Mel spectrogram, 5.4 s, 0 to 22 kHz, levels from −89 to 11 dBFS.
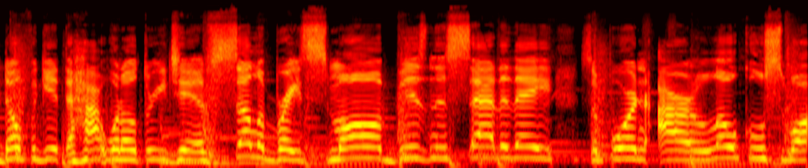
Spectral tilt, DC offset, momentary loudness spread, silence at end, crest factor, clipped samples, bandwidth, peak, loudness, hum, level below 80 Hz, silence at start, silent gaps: -2.5 dB/octave; under 0.1%; 5 LU; 0 s; 18 dB; under 0.1%; 17.5 kHz; -4 dBFS; -20 LUFS; none; -62 dBFS; 0 s; none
